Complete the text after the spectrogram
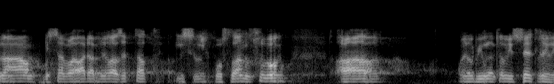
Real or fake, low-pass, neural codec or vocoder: fake; 5.4 kHz; codec, 24 kHz, 1.5 kbps, HILCodec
